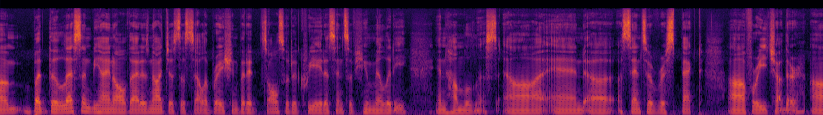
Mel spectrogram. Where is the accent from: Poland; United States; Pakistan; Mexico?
Pakistan; growing up in Pakistan, you know, where the vast majority of, you know, population is Muslim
